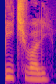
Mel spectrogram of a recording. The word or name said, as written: beachvolley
